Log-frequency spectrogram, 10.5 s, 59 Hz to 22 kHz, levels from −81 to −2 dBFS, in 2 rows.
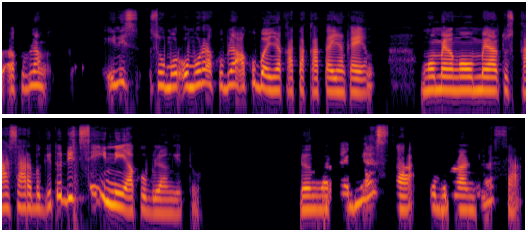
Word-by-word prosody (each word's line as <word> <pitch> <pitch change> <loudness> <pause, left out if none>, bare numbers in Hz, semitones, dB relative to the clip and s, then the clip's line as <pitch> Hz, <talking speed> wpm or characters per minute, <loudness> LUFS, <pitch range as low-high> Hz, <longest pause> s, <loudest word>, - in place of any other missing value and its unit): Aku 235 - -12
bilang, 275 +3 -1
k - - -28 0.6
ini 315 +3 -3 0.2
seumur-umur 255 +2 +1
aku - - -12
bilang, 285 - +2
aku 290 - -7
banyak 210 -3 +3
kata-kata 195 0 -2
yang 195 -1 0
kayak 190 -1 +2 0.5
ngomel-ngomel, 210 -1 +4
terus 210 -3 -6
kasar 195 +1 0
begitu, 200 - -3
di 325 - +4
sini 215 - +3
aku 170 +2 -1
bilang 150 -2 -4
gitu. 145 - -15 1.0
Dengernya 180 +3 -1
biasa, 280 - 0 0.3
kebetulan 180 -1 -2
biasa. 265 +9 -10
210 Hz, 145 wpm, -26 LUFS, 190-250 Hz, 1.0 s, ngomel-ngomel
